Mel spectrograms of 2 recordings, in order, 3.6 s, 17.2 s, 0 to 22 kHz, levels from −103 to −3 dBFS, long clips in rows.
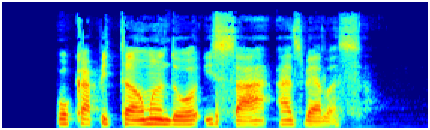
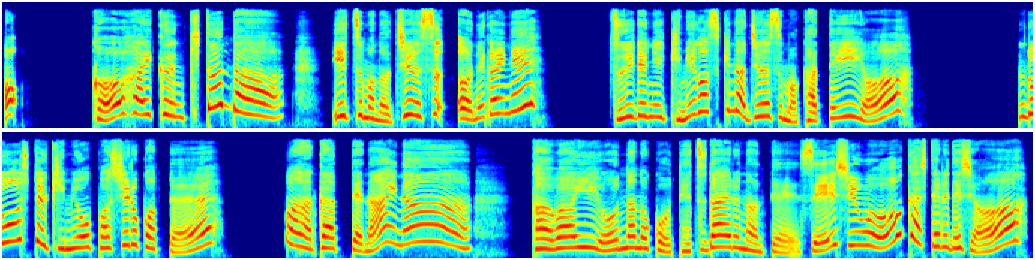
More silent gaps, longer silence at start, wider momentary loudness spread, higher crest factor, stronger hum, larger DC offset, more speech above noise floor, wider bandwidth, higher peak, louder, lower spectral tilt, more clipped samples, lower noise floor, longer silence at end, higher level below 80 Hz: second, none vs 0.29-0.75 s, 4.62-5.05 s, 7.72-8.46 s, 10.55-10.94 s, 12.85-13.00 s; first, 0.45 s vs 0 s; first, 14 LU vs 7 LU; about the same, 18 dB vs 14 dB; neither; neither; second, 47 dB vs over 72 dB; about the same, 16 kHz vs 17 kHz; about the same, -6 dBFS vs -6 dBFS; second, -23 LUFS vs -18 LUFS; first, -5 dB/octave vs -1.5 dB/octave; neither; second, -70 dBFS vs under -90 dBFS; first, 0.6 s vs 0.1 s; first, -62 dBFS vs -70 dBFS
